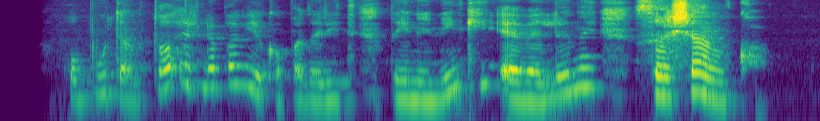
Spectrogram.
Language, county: Lithuanian, Šiauliai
